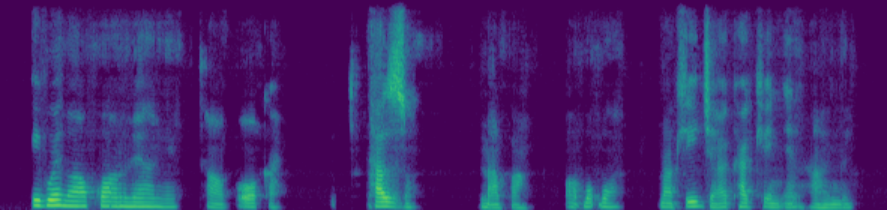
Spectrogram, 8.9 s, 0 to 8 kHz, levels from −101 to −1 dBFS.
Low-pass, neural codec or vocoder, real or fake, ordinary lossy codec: none; codec, 16 kHz, 0.8 kbps, ZipCodec; fake; none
